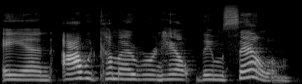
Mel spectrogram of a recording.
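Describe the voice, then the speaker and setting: Older female interviewee, slow and heartfelt delivery, bright forward tone. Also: a little high. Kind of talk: interview, repeated takes.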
